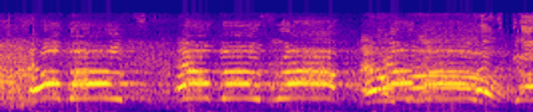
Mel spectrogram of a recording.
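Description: A fight spectator yelling, about five long high-pitched shouts in a row, over crowd noise in an arena.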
